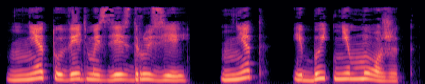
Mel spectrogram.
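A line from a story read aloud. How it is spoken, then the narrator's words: Through gritted teeth. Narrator (Russian): процедил сквозь зубы Данила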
